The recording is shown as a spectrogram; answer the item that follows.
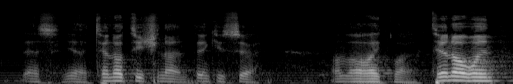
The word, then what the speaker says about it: Tenochtitlan: When Cortez went to what will become Mexico City, I'm tired, so I can't pronounce it right. Talacha, who knows Mexico? Talachalan, Tenochtitlan. Tenochtitlan.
